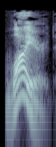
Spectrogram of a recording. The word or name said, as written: wired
